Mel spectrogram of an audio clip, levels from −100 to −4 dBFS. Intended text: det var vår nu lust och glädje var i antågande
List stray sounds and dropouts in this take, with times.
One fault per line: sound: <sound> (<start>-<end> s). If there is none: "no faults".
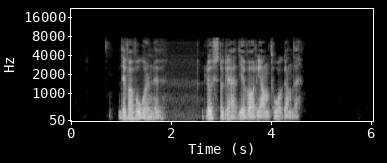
no faults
